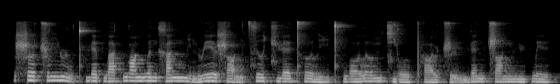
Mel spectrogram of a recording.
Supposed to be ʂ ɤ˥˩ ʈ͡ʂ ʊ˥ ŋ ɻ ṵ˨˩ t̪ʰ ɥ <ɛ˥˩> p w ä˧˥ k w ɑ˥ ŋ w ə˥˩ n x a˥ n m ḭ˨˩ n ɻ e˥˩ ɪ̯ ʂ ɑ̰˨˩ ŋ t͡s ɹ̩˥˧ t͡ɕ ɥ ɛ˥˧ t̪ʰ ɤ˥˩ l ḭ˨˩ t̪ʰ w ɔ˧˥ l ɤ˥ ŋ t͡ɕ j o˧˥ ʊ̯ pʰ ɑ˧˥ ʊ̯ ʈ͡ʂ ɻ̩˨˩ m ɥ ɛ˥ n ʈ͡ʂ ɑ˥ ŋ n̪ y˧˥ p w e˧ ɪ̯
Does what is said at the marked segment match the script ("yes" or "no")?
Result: yes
